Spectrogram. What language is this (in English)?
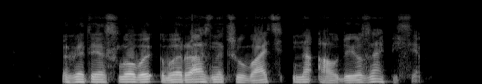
Belarusian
